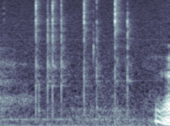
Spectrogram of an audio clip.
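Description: Near silence with about seven faint, sharp clicks scattered through it: light handling knocks from a bare circuit board and its power cable being held and moved.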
